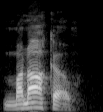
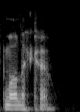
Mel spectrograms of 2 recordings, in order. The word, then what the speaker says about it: Monaco: in the whale-heeled in Monaco. Is that how it's pronounced? – Not Monaco. – It is if you're Stirling Moss. Otherwise, it's Monaco, generally.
